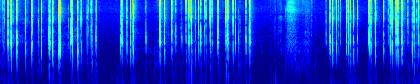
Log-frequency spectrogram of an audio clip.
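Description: Long purple nails tap quickly with several fingers on a flat glass smartphone screen, producing rapid bursts of sharp, dry, bright clicks with no ring. The clusters of taps are broken by short pauses, one filled by a faint soft hiss.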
